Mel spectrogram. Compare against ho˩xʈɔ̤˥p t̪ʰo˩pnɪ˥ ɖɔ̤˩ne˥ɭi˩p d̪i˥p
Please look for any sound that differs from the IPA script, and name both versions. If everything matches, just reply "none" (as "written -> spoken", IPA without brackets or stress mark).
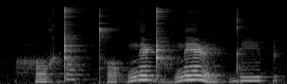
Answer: none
